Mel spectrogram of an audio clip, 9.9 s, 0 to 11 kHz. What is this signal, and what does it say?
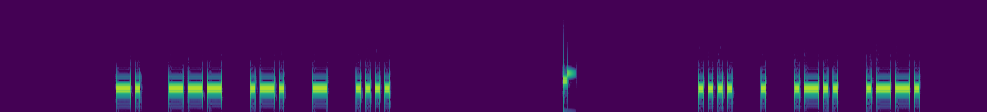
Morse code, heard as a keyed tone, about 25 wpm, spaced as for 18 wpm, 700 Hz. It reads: NORTH HELP
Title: 2x Character Spacing - Top 300 Words - 25wpm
